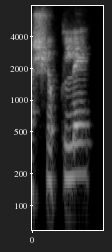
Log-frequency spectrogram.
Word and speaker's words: chocolate: también les he puesto es interesante que la pronunciación inglesa choclet es la que haya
